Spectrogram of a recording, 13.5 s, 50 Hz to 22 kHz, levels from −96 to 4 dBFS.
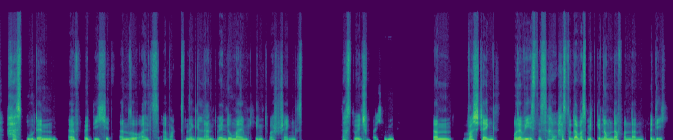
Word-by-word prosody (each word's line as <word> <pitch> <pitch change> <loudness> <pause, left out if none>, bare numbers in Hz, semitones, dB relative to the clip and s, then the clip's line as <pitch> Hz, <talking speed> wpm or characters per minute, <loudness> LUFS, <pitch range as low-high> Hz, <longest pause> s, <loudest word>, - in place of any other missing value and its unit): Hast - - +4
du - - -1
denn, 80 +2 +1 0.2
äh, 125 -1 +2 0.2
für 120 - +2
dich 140 +7 -3
jetzt 180 -1 -7
dann - - -1
so 125 0 +1
als 105 -1 -5
Erwachsene 95 - -7
gelernt, 130 -3 -3
wenn 95 +3 +1
du 130 +2 +3
mal 115 -2 +3
'nem 110 - -3
Kind 120 +2 -6
was 105 -1 -7
schenkst, 80 - -7 0.8
dass - - -2
du - - -4
entsprechend 75 0 -2 0.8
dann 135 +1 +4 0.2
was 130 0 +5
schenkst 185 +6 +5 0.3
oder 130 -2 +5
wie 135 - +7
ist 130 -4 -1
das? - - -3
H 120 +2 -5
hast 130 +3 -1
du 150 - -1
da 140 -1 +5
was 135 -2 +2
mitgenommen 85 -7 +1
davon 85 - -1
dann 185 -1 -3
für 130 - 0
dich? 90 -6 -4
125 Hz, 175 wpm, -26 LUFS, 105-135 Hz, 0.8 s, wie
